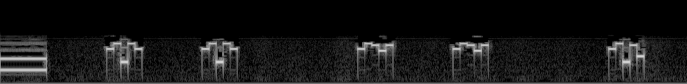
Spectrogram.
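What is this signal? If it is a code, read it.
Five-tone selective call (ZVEI), heard as quick runs of five tones, tones of about 80 ms. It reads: 88118 88118 88070 88070 88104
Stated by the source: ZVEI five-tone selective call 88192, received by SDR, recorded by the Orlamünde fire brigade (feuerwehr-orlamuende).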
